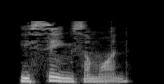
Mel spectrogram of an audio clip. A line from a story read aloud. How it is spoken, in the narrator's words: he said flatly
